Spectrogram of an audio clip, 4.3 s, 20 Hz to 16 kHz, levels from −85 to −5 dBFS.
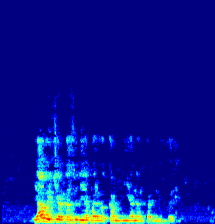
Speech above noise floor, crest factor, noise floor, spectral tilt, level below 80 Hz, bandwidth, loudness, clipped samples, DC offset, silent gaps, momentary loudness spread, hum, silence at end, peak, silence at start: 43 dB; 18 dB; -67 dBFS; -6 dB/octave; -78 dBFS; 7.4 kHz; -24 LUFS; under 0.1%; under 0.1%; none; 18 LU; none; 0.85 s; -6 dBFS; 0.65 s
